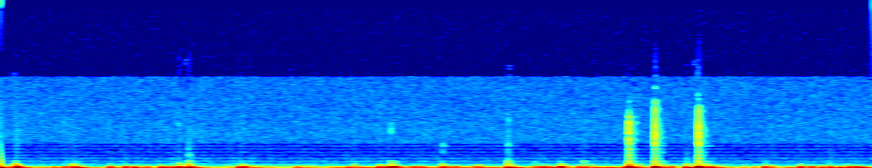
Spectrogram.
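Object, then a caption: Steel wire-mesh microphone grille. Fingertips and long painted nails scratch and rub across the hollow steel wire-mesh grille of a Blue Yeti microphone head. The sound is a dense, muffled, low rumble of thumps and rubbing, with a few sharper, brighter scratches standing out near the end.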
